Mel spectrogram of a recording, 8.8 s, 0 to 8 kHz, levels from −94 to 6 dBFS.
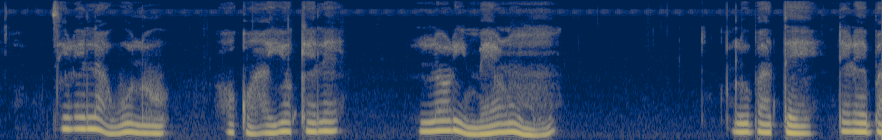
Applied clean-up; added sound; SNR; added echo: none; none; none; none.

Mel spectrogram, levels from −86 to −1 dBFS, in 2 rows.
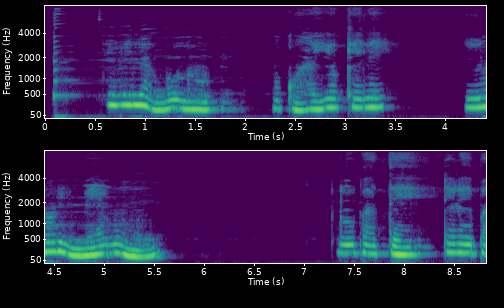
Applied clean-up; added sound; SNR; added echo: neural mask model DeepFilterNet 3.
